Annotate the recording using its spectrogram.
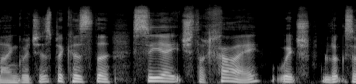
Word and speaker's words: chi: But there is another Greek letter, the chi, which is something like the ch in lock.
